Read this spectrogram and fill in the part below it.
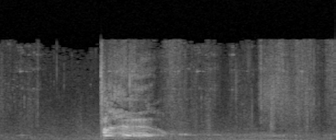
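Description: A magic spell bursts with a sharp whoosh.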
